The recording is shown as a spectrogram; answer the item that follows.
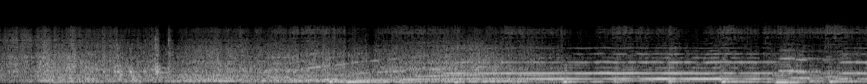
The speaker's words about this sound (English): As car 44 moves northwards on the M1, the little girl indicates to the two policemen that she entered the motorway from the 11th Avenue on-ramp.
